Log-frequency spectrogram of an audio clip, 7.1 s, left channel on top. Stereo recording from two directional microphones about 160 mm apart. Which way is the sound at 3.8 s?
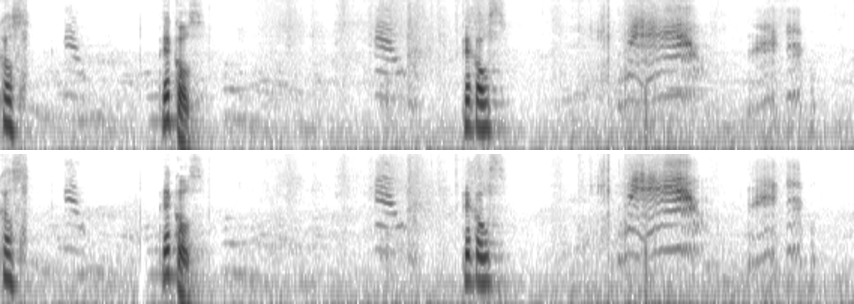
65° left (ahead or behind).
